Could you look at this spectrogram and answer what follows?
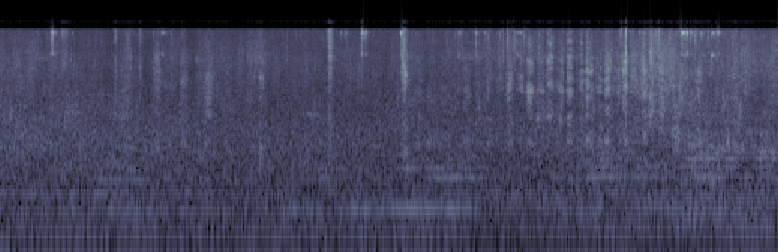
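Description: Small white terriers playing chase: dog panting with many quick clicks of claws and paws on concrete, growing thicker and busier about two-thirds of the way through.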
